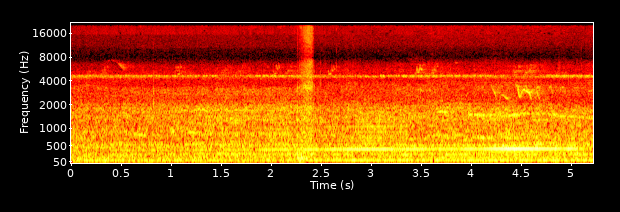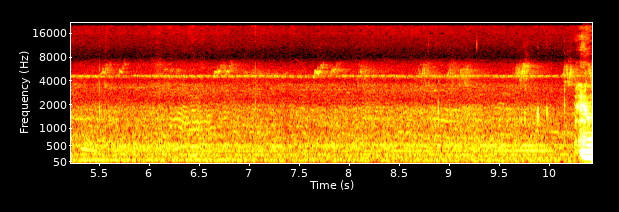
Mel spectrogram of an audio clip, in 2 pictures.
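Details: Many worker honey bees pollinating a jabuticaba tree make a steady, low drone of buzzing together, with a faint thin whine high above, in incessant work.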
